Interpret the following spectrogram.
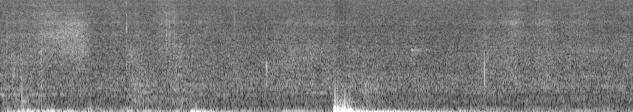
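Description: Low rumbling handling noise on the microphone, with two dull thumps: a short one about two seconds in and a louder one a little later that fades away slowly.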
